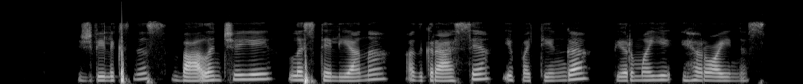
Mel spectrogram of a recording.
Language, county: Lithuanian, Panevėžys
